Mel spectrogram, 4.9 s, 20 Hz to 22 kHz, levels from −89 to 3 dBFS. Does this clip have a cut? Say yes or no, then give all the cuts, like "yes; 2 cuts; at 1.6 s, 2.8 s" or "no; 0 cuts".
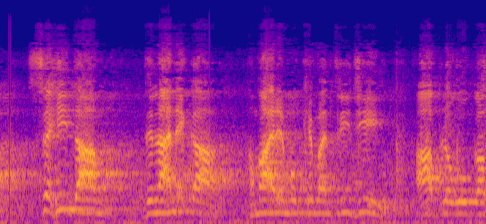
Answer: no; 0 cuts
